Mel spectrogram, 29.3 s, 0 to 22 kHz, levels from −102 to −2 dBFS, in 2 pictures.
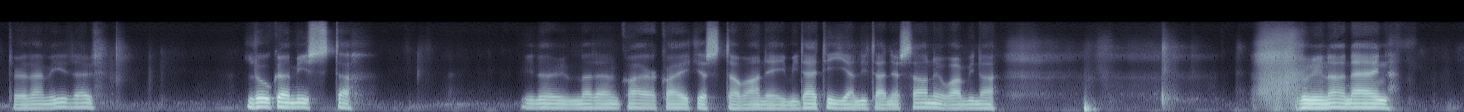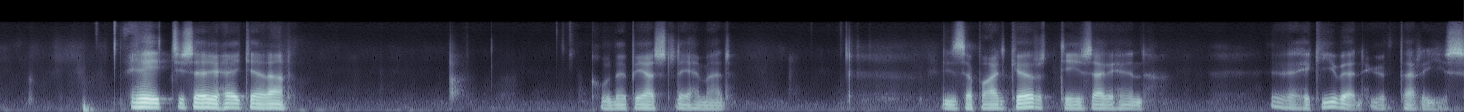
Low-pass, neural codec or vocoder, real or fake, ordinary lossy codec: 10.8 kHz; codec, 24 kHz, 0.9 kbps, WavTokenizer, large speech release; fake; none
